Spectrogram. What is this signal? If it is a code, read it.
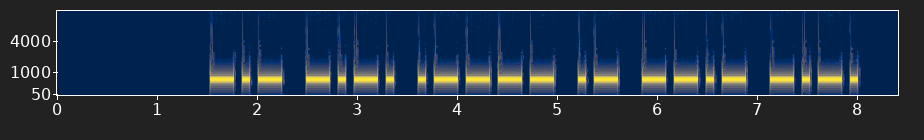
Morse code, heard as a keyed tone, about 15 wpm, 700 Hz. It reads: KC1AQC
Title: Speed Racing - USA Call Signs 15wpm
